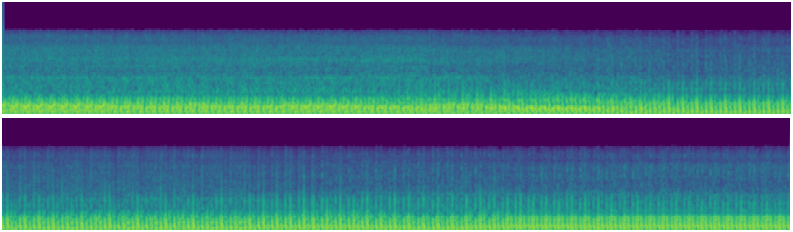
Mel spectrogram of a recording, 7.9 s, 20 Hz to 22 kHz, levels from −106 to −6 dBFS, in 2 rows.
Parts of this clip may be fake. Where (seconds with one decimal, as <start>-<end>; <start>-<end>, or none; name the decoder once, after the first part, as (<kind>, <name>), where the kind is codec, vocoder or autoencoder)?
4.0-5.5 (autoencoder, DAC-VAE)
